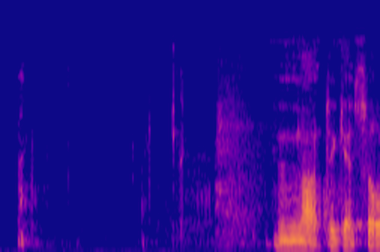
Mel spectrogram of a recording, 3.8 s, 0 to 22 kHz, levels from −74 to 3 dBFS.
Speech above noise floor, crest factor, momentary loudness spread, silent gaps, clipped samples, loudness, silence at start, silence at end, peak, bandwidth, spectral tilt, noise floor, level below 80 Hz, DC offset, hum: 49 dB; 24 dB; 25 LU; none; under 0.1%; -25 LUFS; 0.15 s; 0 s; -4 dBFS; 12.5 kHz; -6 dB/octave; -72 dBFS; -66 dBFS; under 0.1%; none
